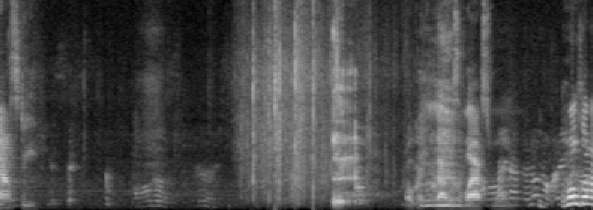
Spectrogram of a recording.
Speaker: I think I still have air in my belly. might not be the last one.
